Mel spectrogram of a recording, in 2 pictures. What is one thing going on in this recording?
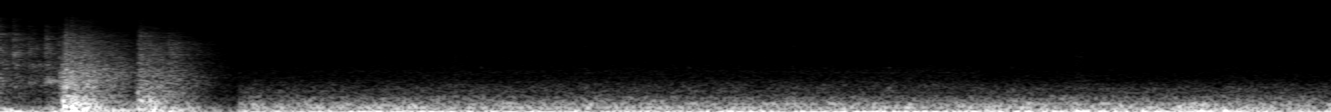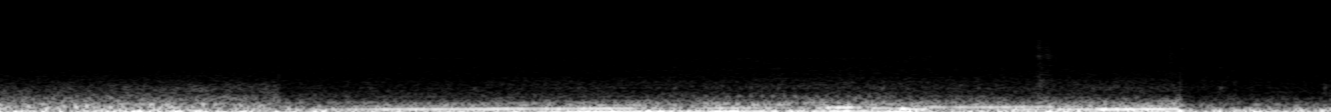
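A van engine hums with steady road rumble while driving.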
